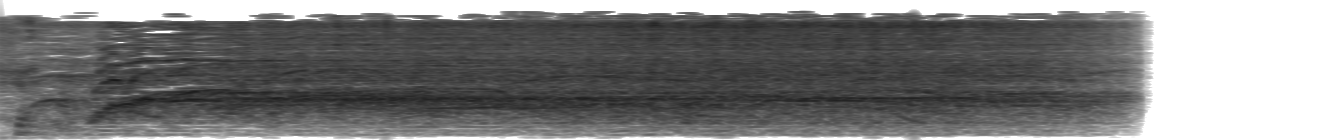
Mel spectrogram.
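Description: An elderly man cheers loudly into a microphone.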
